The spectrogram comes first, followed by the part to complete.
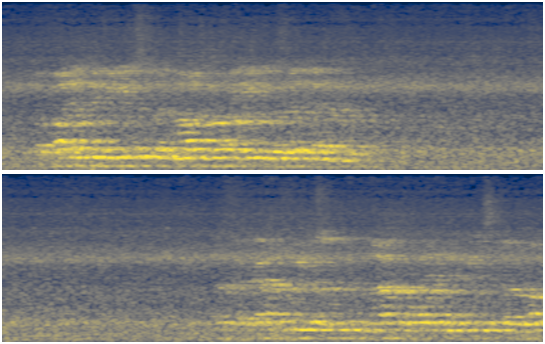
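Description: A man's voice chanting into a microphone in long, held melodic phrases, in the manner of an Arabic invocation to God, with a pause of a few seconds in the middle.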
